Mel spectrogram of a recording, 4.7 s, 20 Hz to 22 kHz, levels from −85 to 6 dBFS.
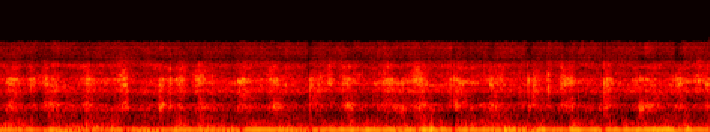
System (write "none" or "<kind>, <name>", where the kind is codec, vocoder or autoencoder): codec, SNAC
